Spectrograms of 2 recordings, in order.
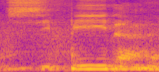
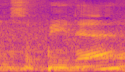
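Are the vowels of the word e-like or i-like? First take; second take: i-like; e-like. First: The word is said with i-like vowels. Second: The word is said with e-like vowels.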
